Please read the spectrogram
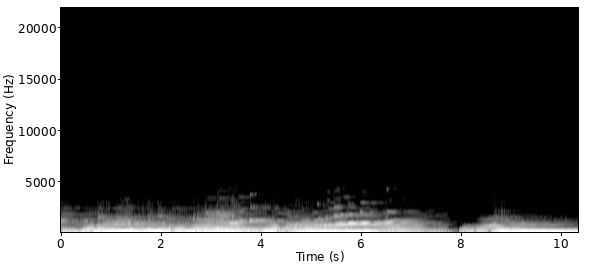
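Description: Tuba playing sustained low notes with grand piano accompaniment, a rising run about halfway through. Both break off briefly about eight seconds in before the tuba comes back in.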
